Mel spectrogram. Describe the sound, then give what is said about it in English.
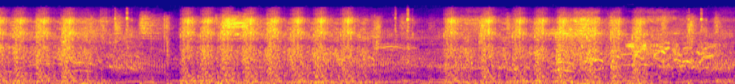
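Rapid, continuous video game gunfire crackles loudly and densely for several seconds, layered over a rumbling engine-like roar with occasional sharper bursts and crashes. “It's gonna keep shooting though.”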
